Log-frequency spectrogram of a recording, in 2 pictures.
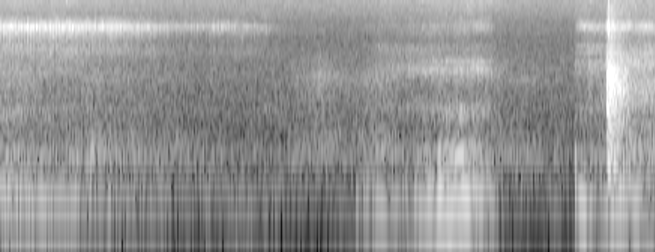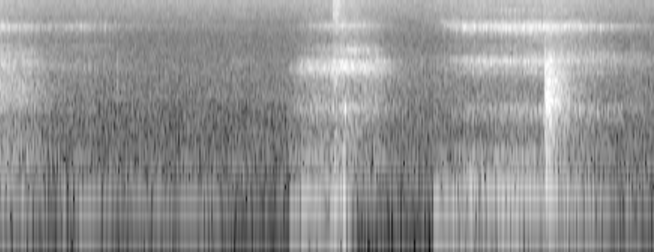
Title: Funny dog snoring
